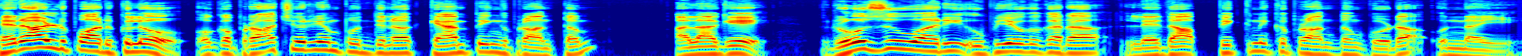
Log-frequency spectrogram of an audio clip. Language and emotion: Telugu, neutral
